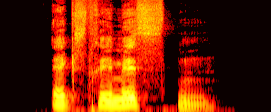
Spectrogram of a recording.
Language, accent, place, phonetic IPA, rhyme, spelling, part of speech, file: German, Germany, Berlin, [ɛkstʁeˈmɪstn̩], -ɪstn̩, Extremisten, noun, De-Extremisten.ogg
- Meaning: plural of Extremist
